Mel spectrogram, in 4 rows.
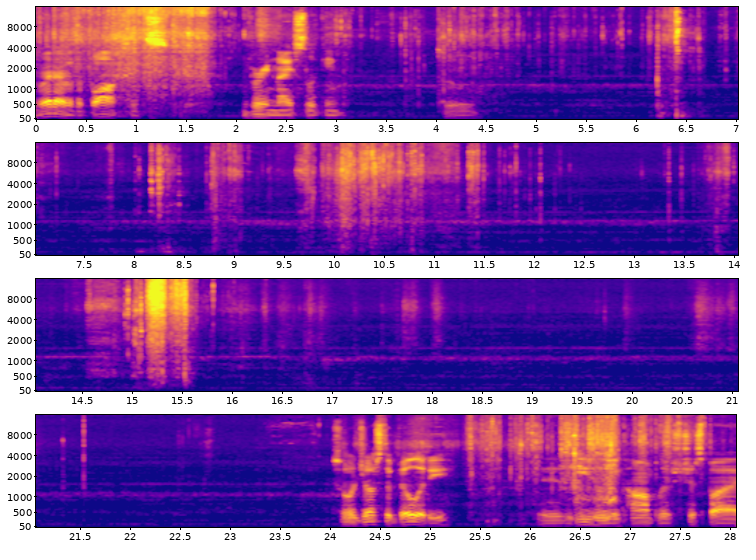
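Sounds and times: cardboard box and plastic wrap crinkling: 0.0 - 12.4, 13.2 - 16.9, 24.3 - 28.0.

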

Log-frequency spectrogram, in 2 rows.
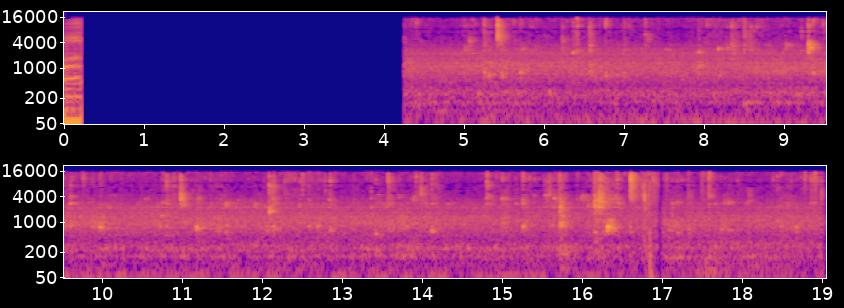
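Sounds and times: water splashing in fish tank: 4.3 - 19.0.

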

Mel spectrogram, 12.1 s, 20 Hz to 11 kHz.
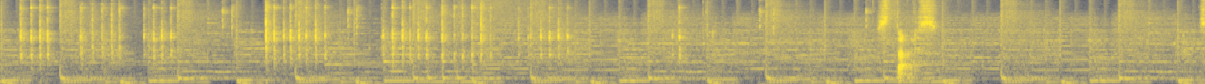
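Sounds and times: mechanical keyboard typing: 0.0 - 5.9, 6.7 - 7.8
background music: 0.0 - 12.0.

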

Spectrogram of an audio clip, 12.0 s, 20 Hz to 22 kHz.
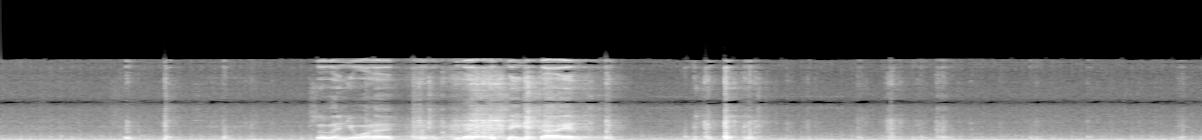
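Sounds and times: plastic sheet clicking and knocking: 6.9 - 7.7.

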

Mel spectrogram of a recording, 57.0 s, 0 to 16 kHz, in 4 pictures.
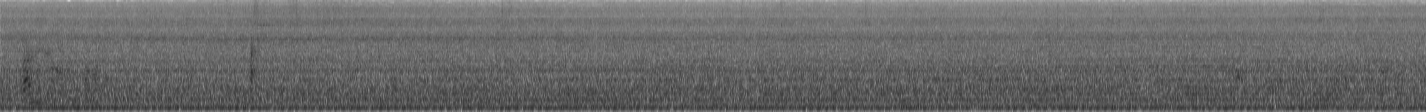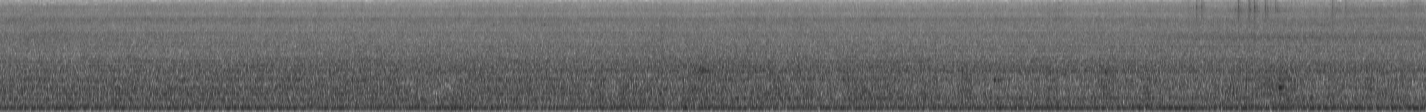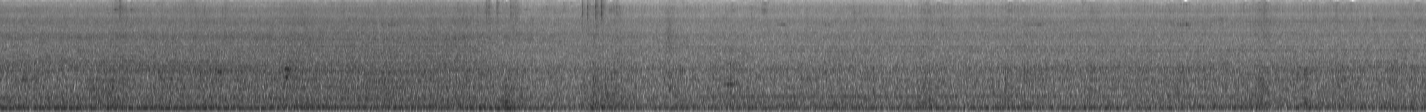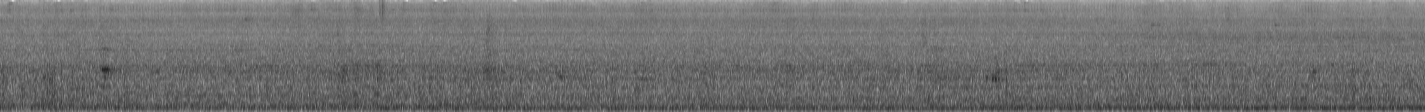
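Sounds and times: railcar engine drone: 0.0 - 57.0
wheel and rail noise: 0.0 - 57.0.

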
